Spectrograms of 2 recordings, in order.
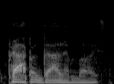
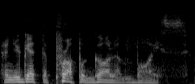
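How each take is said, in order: First: Lower, softer, rasped Gollum croak. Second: Said in the usual way. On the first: Shown as a demonstration. Reader showing listeners a Gollum voice, croaked low.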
